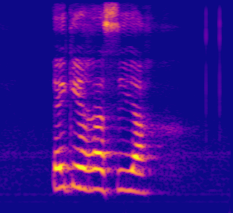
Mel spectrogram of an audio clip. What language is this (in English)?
Northern Sotho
